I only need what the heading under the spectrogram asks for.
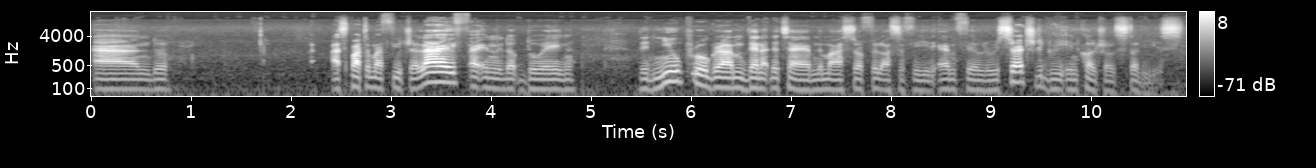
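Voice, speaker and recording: Low-voiced archivist, conversational. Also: male voice, moderate pace, darkish tone. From Barbados. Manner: conversational, asides like "you know, right?". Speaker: archivist and academic guest. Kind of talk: reflective interview answer.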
